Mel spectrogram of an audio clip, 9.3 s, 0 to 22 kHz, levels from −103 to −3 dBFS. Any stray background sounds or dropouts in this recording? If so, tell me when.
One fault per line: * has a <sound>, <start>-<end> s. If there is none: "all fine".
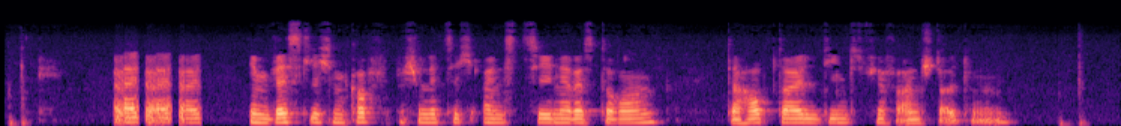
* has a laugh, 0.9-1.7 s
